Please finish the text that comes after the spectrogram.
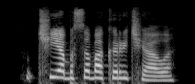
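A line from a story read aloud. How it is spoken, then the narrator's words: Snort. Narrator (Russian): хмыкнула Аня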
